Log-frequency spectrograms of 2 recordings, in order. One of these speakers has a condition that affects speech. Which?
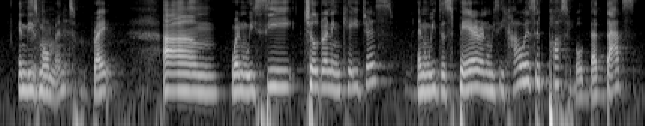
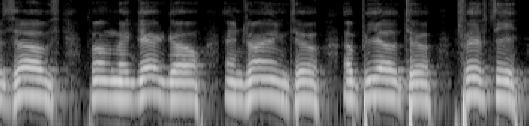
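The second: ALS; motor neuron degeneration; onset two years ago, rapid progression, barely walking, physical therapy; speech slowed and softened.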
